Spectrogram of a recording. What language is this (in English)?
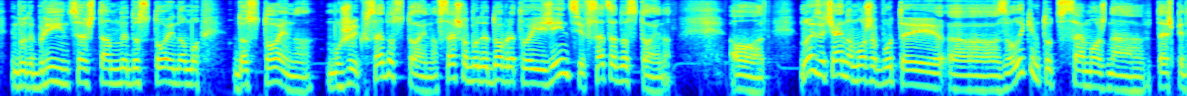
Ukrainian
